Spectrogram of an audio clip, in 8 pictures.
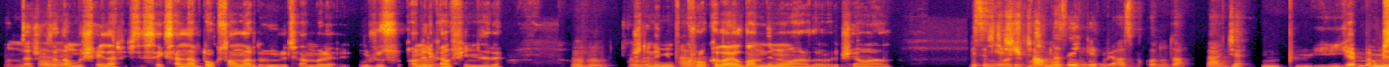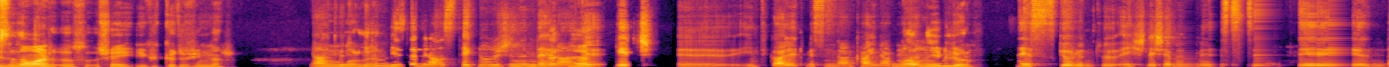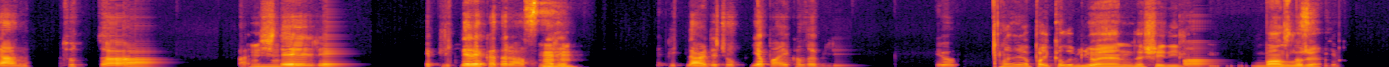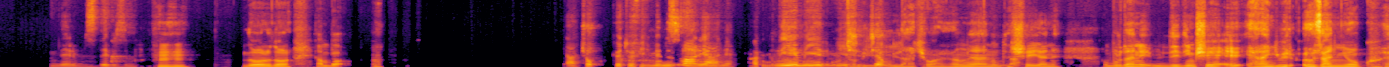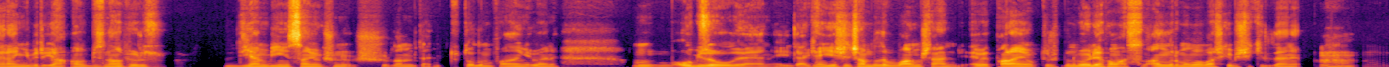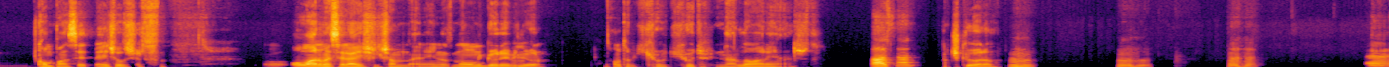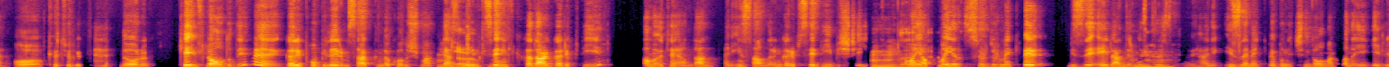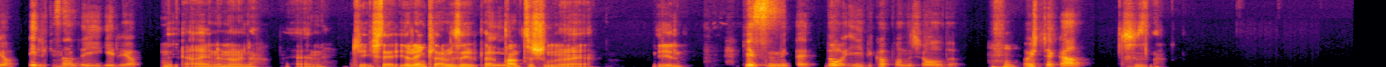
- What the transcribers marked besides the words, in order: tapping; other background noise; unintelligible speech; distorted speech; other noise; throat clearing; static; chuckle
- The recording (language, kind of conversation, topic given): Turkish, unstructured, Hobilerin arasında en garip bulduğun hangisi?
